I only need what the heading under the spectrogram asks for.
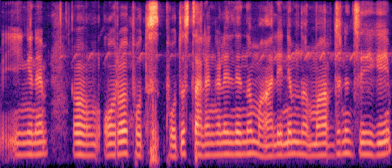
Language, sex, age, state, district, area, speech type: Malayalam, female, 45-60, Kerala, Idukki, rural, spontaneous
